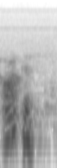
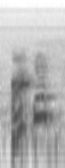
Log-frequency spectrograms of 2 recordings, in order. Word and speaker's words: AUKUS: Let's shift gears here and talk about AUKUS. AUKUS? Yes, I think I'm pronouncing that correctly.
